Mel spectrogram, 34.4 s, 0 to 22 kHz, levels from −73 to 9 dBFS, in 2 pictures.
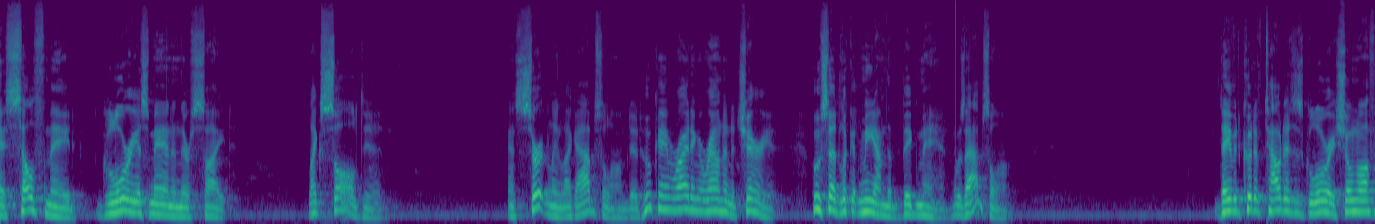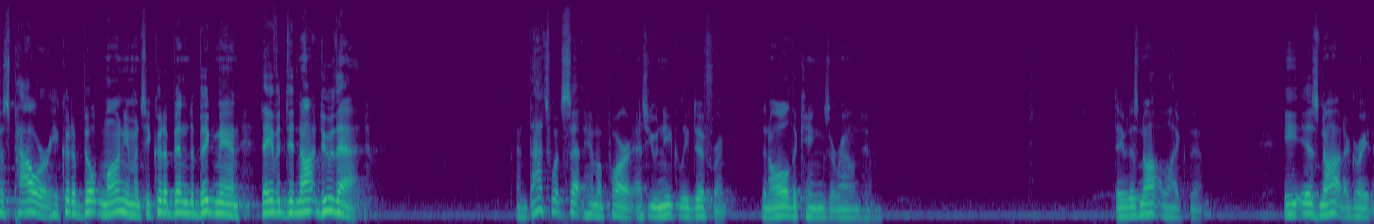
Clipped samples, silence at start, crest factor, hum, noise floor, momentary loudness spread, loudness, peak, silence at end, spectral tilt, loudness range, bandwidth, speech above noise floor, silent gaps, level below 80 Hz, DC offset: under 0.1%; 0 s; 22 dB; none; -58 dBFS; 13 LU; -25 LUFS; -6 dBFS; 0 s; -6 dB/octave; 10 LU; over 20 kHz; 33 dB; none; -66 dBFS; under 0.1%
